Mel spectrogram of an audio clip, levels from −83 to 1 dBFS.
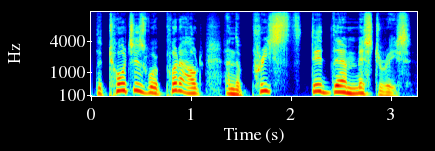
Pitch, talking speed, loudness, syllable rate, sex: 175 Hz, 200 wpm, -17 LUFS, 5.3 syllables/s, male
